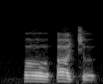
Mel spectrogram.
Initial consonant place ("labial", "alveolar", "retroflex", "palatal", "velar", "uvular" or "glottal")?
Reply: glottal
